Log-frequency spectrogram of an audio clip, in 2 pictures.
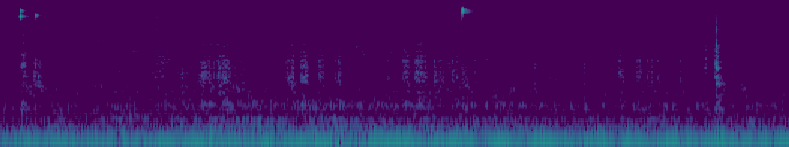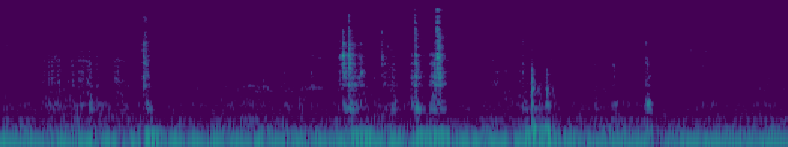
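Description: Faint clicks and small knocks as a ukulele's tuning pegs are handled and fitted into the wooden headstock, with a quick cluster of louder clicks about nine to ten seconds in, over a low steady hum.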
